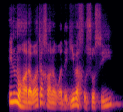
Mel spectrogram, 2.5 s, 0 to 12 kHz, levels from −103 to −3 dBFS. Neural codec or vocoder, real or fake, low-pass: codec, 24 kHz, 0.9 kbps, DualCodec; fake; 10.8 kHz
